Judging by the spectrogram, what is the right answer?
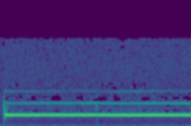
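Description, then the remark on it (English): A steady, unwavering pure test tone holds a single mid-high pitch for about two and a half seconds at constant loudness, starting and stopping abruptly, with a faint low rumble beneath it, played in a studio for an experiment comparing how lively two studios, A and B, sound. “We shall play a steady tone in Studio A and then in Studio B.”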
